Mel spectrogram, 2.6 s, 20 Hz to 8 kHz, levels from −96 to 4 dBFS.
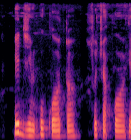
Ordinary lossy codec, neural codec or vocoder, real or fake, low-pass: none; none; real; 7.2 kHz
